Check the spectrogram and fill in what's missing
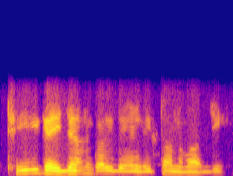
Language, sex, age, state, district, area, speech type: Punjabi, male, 18-30, Punjab, Mohali, rural, conversation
